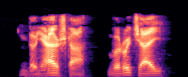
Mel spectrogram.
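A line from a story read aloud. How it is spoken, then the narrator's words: Whisper. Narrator (Russian): прошептал он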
